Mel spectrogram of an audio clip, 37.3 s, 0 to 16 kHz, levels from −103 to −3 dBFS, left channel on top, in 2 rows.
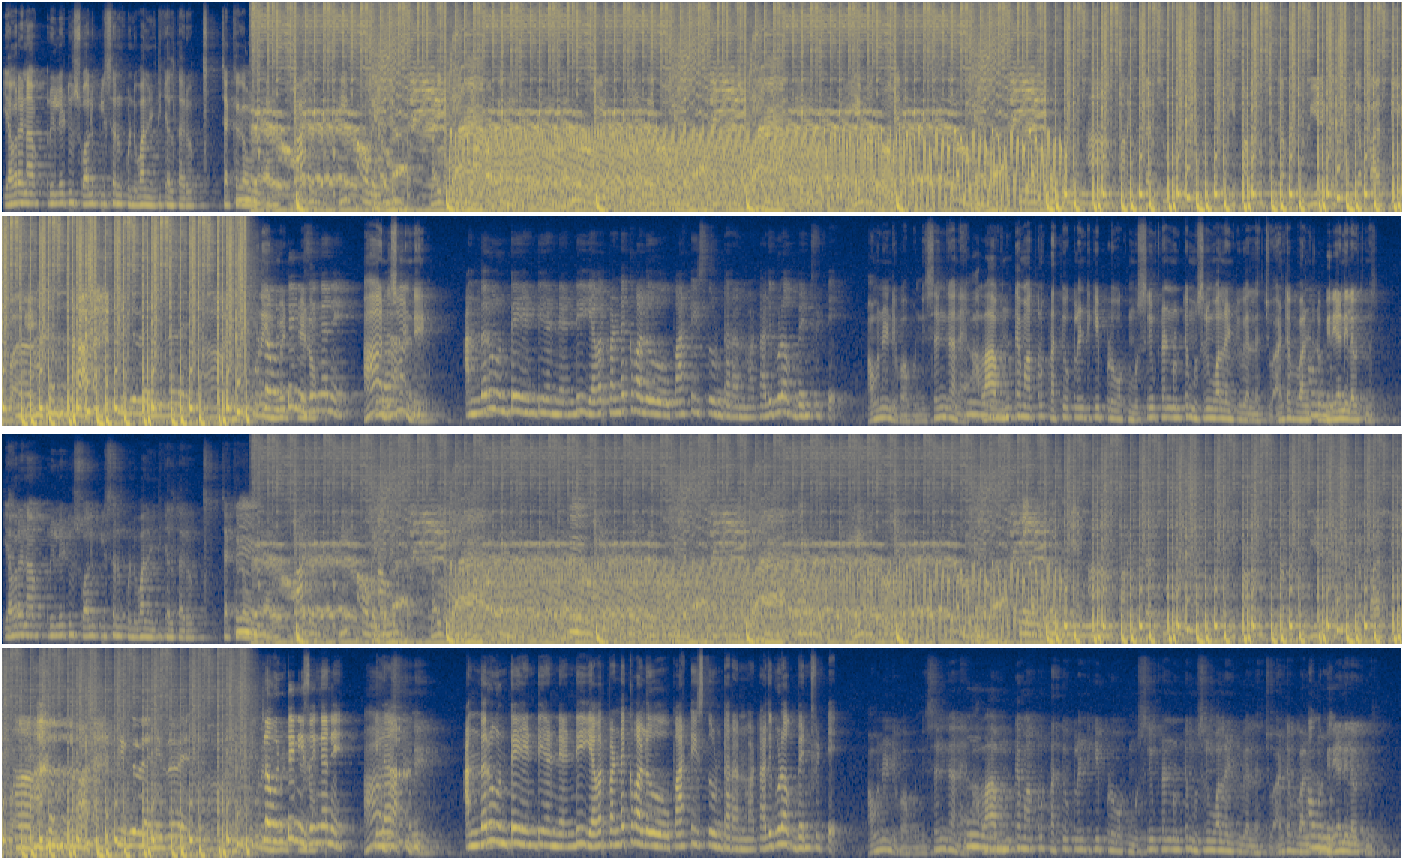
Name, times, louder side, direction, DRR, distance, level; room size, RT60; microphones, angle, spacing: voice 1, 0.0-2.6 2.9-5.3 5.7-7.0 7.4-7.6 7.9-10.9 11.2-13.2 13.6-13.8 14.5-19.2 19.6-20.3 21.3-22.9 23.5-24.4 30.2-37.0, left 4 dB, 70° left, 11 dB, 1.1 m, -33 dB
voice 2, 3.1-3.5 5.0-5.3 7.5-8.0 10.6-10.9 13.5-14.8 18.8-21.2 22.0-23.2 23.6-24.2 24.8-29.8 31.5-32.1 36.1-36.4, right 4 dB, 90° right, 14 dB, 0.9 m, -29 dB
sound 1, 3.3-22.0, left 6 dB, 50° left, 0.8 m, -22 dB
sound 2, 5.9-14.2, left 7 dB, 85° left, 0.5 m, -26 dB
21.5 x 15.0 x 4.2 m, 1.1 s
head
